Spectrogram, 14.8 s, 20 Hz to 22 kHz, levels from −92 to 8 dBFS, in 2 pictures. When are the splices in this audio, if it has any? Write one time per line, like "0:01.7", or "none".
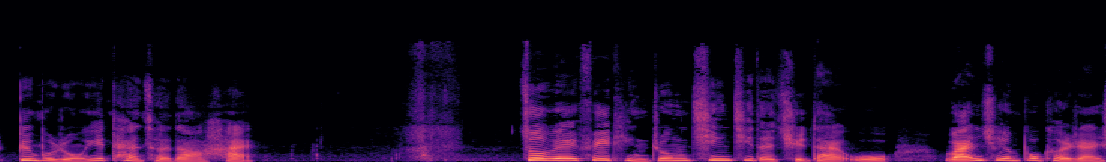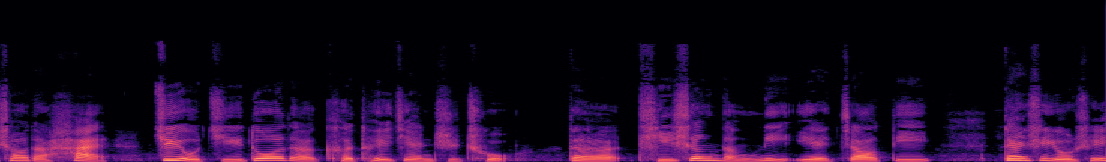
0:11.1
